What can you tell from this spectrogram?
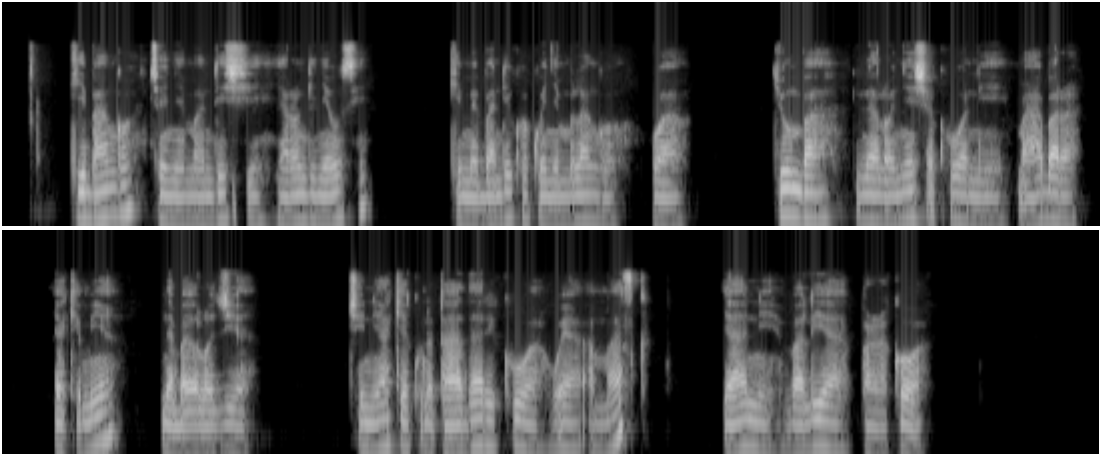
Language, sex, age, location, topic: Swahili, male, 25-35, Kisii, education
